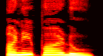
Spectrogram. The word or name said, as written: ಅಣಿಪಾಡು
